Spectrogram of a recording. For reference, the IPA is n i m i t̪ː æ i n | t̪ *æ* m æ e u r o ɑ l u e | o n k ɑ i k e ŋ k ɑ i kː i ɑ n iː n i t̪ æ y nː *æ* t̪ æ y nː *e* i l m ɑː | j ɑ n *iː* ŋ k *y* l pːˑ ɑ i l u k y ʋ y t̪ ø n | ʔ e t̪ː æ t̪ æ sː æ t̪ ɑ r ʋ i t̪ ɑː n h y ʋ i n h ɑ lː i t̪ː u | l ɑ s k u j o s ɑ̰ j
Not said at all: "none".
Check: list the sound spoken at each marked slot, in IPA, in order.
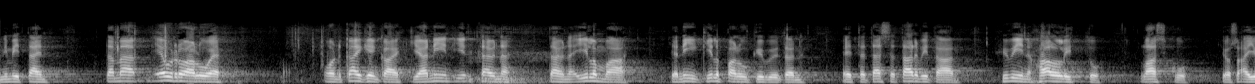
æ, æ, æ, iː, i

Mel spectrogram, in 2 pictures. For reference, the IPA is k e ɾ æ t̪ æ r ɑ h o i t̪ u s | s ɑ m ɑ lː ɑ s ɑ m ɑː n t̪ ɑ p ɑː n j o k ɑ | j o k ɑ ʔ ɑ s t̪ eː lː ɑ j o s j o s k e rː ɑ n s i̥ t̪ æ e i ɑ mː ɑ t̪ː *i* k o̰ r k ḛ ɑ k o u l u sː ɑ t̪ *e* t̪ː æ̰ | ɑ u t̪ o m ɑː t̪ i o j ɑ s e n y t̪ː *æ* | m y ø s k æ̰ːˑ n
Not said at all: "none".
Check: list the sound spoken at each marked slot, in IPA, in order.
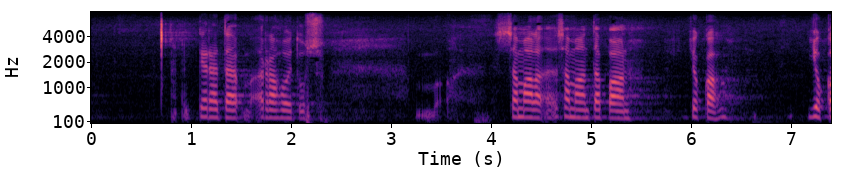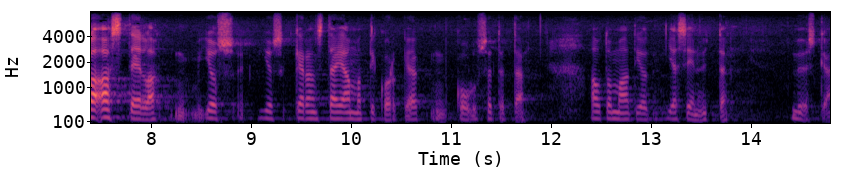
i, æ, æ

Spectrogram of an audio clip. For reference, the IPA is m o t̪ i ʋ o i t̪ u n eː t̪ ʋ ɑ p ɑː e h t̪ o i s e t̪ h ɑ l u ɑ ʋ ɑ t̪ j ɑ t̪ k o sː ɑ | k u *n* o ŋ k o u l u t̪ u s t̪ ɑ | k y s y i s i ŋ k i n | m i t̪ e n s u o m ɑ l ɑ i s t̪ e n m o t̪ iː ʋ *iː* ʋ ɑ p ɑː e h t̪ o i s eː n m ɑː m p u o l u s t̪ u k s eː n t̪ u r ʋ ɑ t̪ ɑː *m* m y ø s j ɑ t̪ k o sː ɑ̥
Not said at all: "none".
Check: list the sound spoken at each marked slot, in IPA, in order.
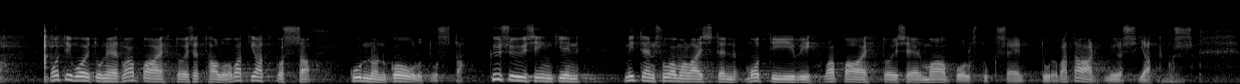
nː, i, n

